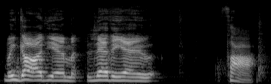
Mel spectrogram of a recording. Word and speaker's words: Wingardium Leviosa: It's pronounced Wingardium Leviosa.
